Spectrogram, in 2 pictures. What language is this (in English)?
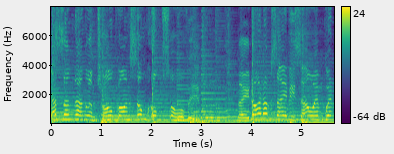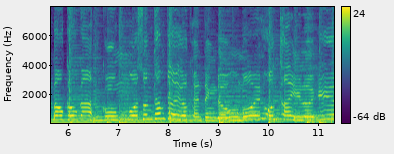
Vietnamese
